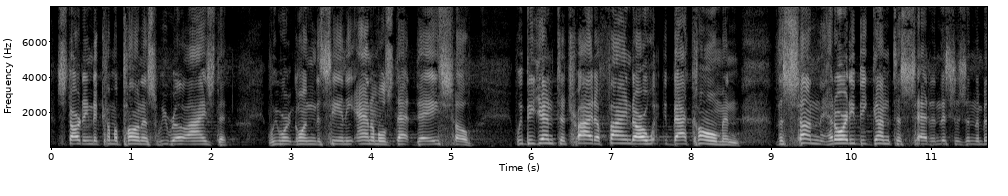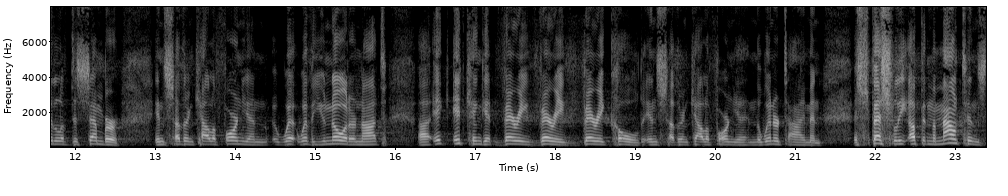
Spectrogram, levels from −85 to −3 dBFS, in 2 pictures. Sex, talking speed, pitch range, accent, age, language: male, 190 wpm, 175-225 Hz, American, 50-69, English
